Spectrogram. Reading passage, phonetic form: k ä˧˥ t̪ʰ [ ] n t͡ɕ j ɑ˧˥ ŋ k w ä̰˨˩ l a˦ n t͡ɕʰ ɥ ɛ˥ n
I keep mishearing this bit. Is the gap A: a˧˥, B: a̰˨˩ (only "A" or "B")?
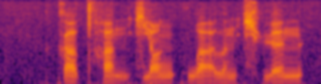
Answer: B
